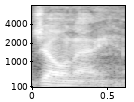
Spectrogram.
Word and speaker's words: Gjonaj: Well, my name is Gjonaj. I'm running for Oakland County Executive. You probably see my signs everywhere, but the spelling is a little tricky, but it's pronounced Gjonaj.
